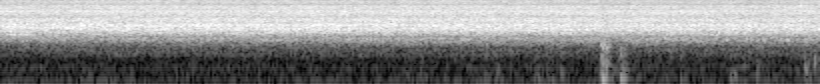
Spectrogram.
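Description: Bacon and minced meat fry in a pan with a loud, continuous sizzle and hiss, broken near the end by a couple of brief stirring clatters, no voices.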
